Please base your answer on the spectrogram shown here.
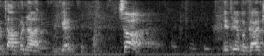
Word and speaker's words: tamponade: spell it cardiac heart tamponade or tamponade Dom da M PS it papa oh and a de like Gatorade name company or tamponade okay so if you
